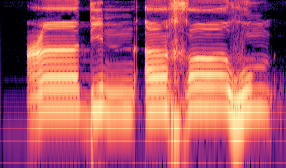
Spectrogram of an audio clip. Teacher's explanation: Maka bunyi kasrat tanwin dibaca jelas tanpa mendengung. Nun sukun atau tanwin yang bertemu dengan enam huruf ini maka bunyi kasrar tanwin dibaca jelas tanpa mendengung termasuk huruf hamzah. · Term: idhar halqi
